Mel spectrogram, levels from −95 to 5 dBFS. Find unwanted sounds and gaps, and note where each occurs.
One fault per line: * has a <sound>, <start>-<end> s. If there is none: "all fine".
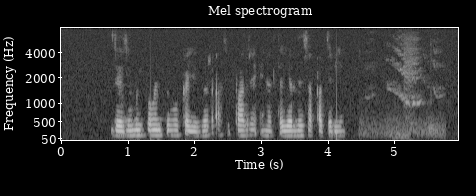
* has a squeak, 4.5-5.8 s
